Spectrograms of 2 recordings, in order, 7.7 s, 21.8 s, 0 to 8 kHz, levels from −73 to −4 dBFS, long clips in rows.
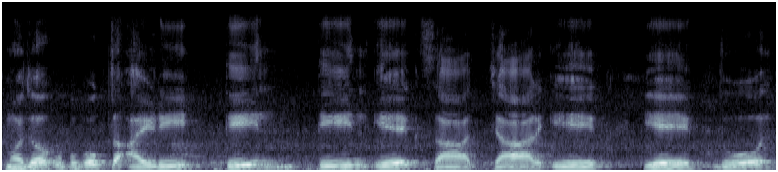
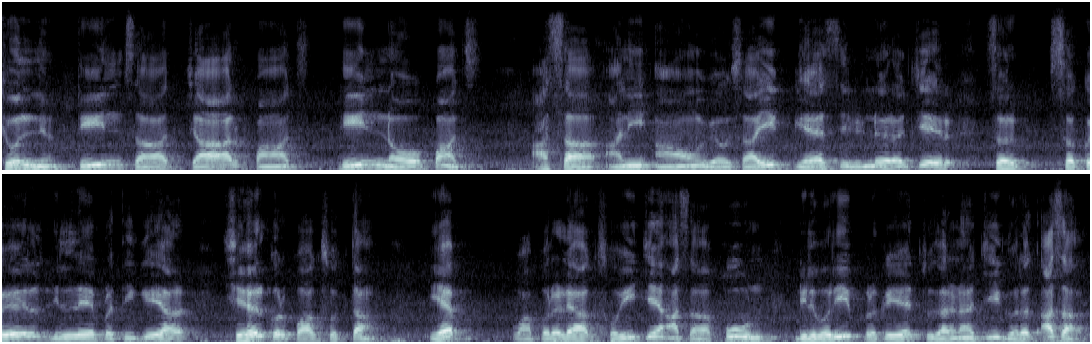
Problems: constant background noise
